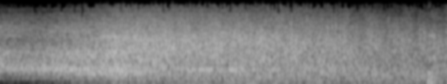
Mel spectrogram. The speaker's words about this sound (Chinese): 哎，掌声欢迎我们。 是是是， 我认为这个掌声啊啊，都是给您鼓的呀。啊， 给咱们两个人鼓掌。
